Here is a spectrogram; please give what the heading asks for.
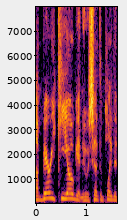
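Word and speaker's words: Keoghan: It's Barry Kyogan who set to play the drummer in this film. Wow. Yeah. I believe that's pronounced Keegan though, even though it has an O in it.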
